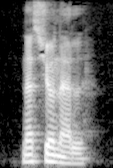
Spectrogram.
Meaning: feminine plural of national
- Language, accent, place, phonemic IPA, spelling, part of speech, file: French, France, Lyon, /na.sjɔ.nal/, nationales, adjective, LL-Q150 (fra)-nationales.wav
